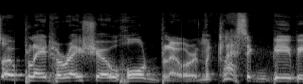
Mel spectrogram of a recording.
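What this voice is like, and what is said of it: Usual voice. Nothing is said of it.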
